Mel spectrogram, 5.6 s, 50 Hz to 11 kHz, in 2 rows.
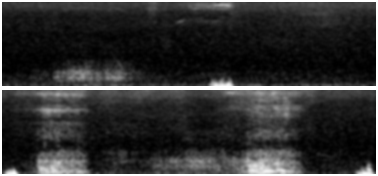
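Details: Female French Bulldog puppy, born 21 April 2020, asleep in the morning and snoring: low, rough, snorting breaths in uneven bursts with short quiet gaps, some longer and rasping, no background music.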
